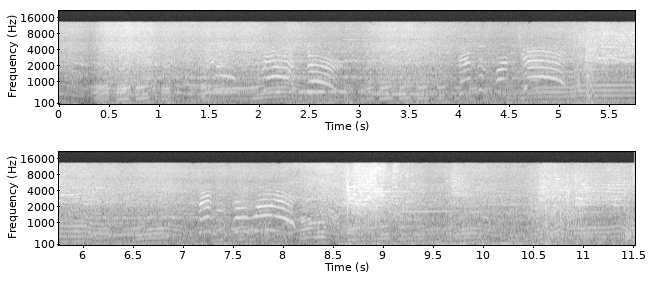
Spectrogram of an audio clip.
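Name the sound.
chainsaw running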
